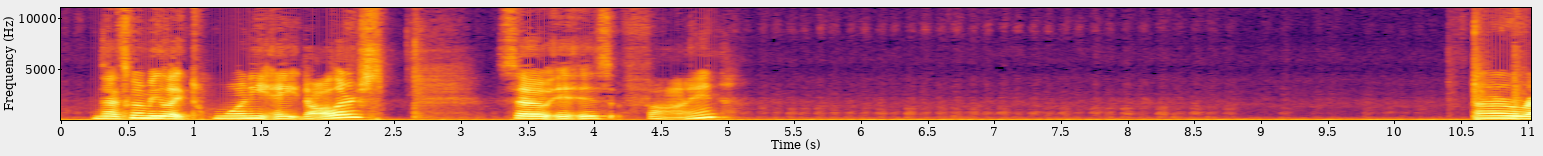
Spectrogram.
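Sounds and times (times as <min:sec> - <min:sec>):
marker scratching on paper: 0:03.5 - 0:10.6.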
